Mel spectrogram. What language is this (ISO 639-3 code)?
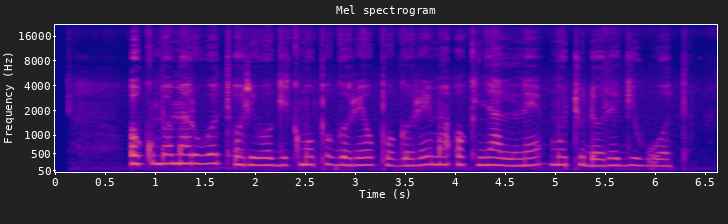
luo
